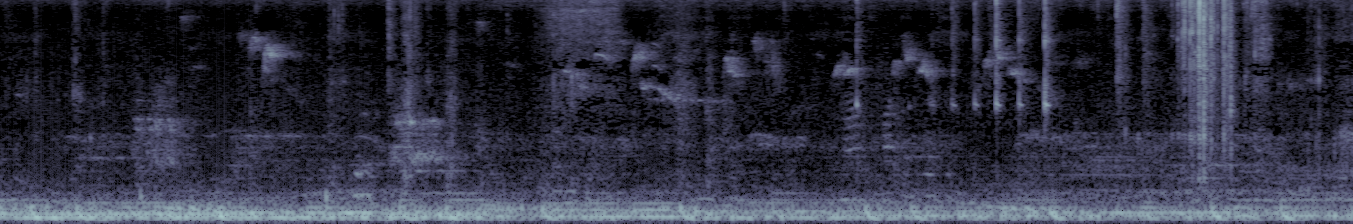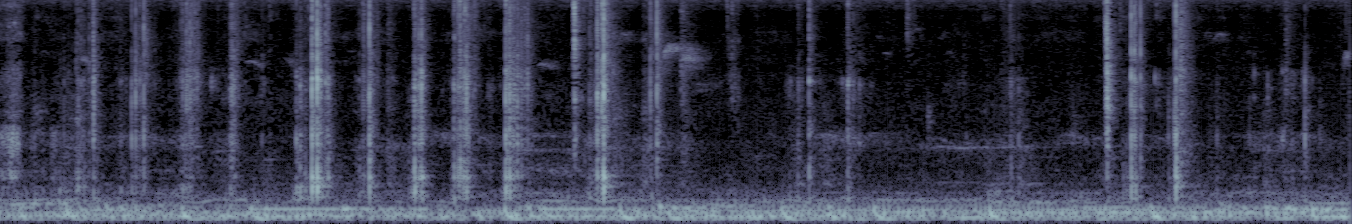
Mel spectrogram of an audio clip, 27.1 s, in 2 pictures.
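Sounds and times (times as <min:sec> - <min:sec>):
crab shell crunching: 0:11.8 - 0:13.4, 0:14.1 - 0:22.4, 0:24.6 - 0:26.8.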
